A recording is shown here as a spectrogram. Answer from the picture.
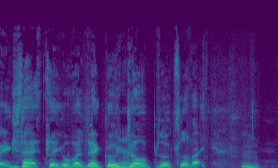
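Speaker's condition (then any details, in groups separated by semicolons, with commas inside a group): Acquired brain injury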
